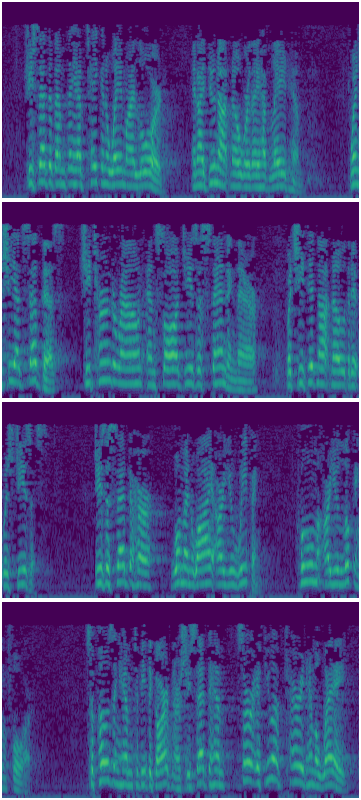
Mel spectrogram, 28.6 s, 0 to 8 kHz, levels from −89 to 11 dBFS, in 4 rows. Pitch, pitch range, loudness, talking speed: 215 Hz, 195-240 Hz, -27 LUFS, 155 wpm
